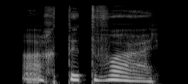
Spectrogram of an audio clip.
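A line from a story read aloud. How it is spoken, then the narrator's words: Hissed through teeth. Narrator (Russian): шипит сквозь зубы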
